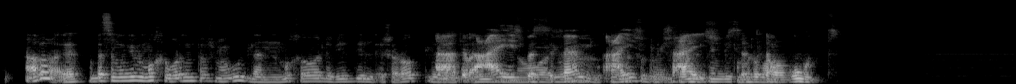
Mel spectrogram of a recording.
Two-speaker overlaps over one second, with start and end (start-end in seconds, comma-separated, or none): 4.4-7.8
